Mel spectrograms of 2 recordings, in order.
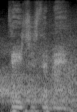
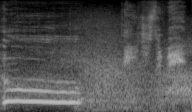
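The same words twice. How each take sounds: First: Said in the usual way. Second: Slow breathy whisper. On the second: Acted. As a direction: whisper it slowly and dramatically. Whispered catchphrase.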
